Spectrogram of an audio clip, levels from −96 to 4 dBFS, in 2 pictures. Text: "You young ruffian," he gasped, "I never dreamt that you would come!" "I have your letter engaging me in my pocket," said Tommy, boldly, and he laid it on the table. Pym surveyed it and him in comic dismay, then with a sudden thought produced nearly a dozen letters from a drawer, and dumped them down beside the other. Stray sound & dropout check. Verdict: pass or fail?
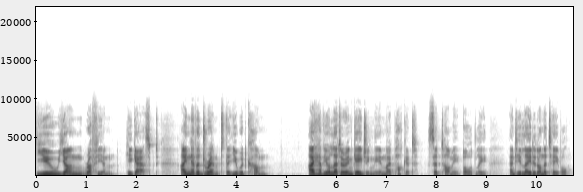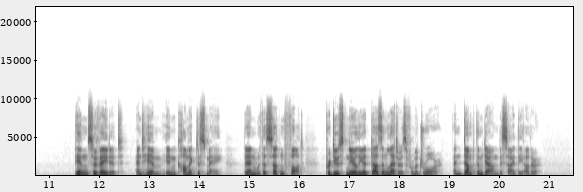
pass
